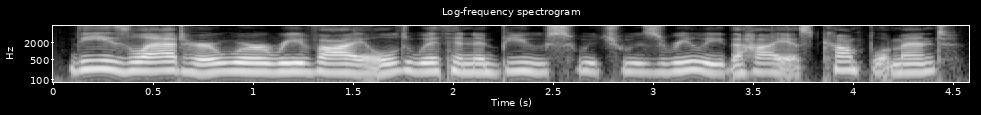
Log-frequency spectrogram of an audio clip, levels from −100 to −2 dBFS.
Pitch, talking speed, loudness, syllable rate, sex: 195 Hz, 170 wpm, -17 LUFS, 5.4 syllables/s, female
